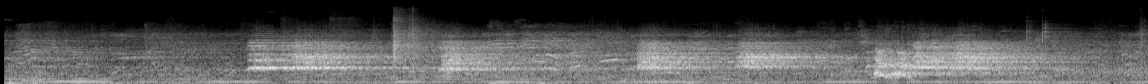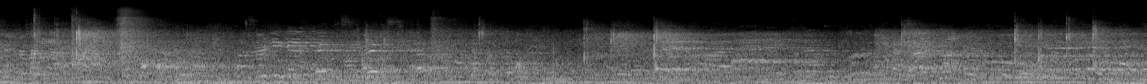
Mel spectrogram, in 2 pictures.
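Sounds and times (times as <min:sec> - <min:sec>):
dog barking: 0:02.5 - 0:05.2, 0:06.3 - 0:10.5.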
